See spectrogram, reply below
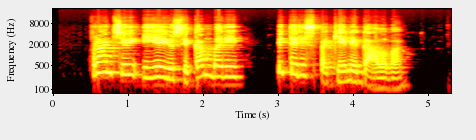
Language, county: Lithuanian, Tauragė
